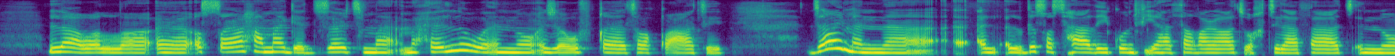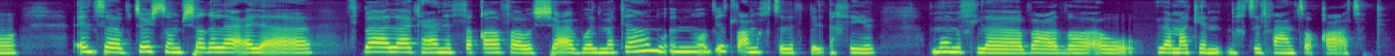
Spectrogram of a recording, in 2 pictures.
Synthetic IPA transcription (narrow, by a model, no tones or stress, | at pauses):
lawɑlˤːɑːʔɨsˤːɑɾˤɑːħɑmaɡɪd̪zɑɾˤt̪mmaħɪlːwɪʔɪ̰nːʊʔɪ̰d͡ʒa̰wɪfqt̪awaqːʊ̰ʕa̰ːt̪ḭ | d̪aːjman | lɡɨsˤɑsˤɦaːðijakuːnfḭːhaθɑɣɑɾˤɑːt̪wɪxt̪ɪlaːfaːt̪ʔɪnːʊ | ʔɪnt̪abt̪ɪɾsʊmʃaɣlaʕala̰ | θbaːlakʕanɪθːaqɑːfawɪʃːa̰ʕbwɪlmakaːnwʔɪnːʊbjɨt̪ˤlɑ̰ʕmʊxt̪alɪfbɪlʔaxiːɾ | muːmɪθlbɑʕðˤɑʔa̰w | ɪlʔamaːkɪnmɪxt̪alfʕant̪ˤɑ̰ːqɑ̰ːt̪ḁk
